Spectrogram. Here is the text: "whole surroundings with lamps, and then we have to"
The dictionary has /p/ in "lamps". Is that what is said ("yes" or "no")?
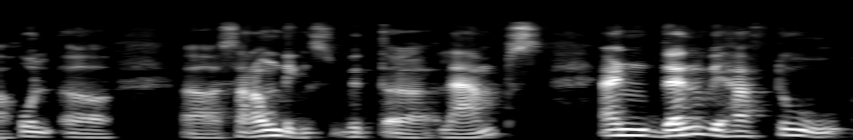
yes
